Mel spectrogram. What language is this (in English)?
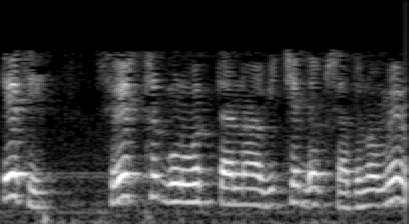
Gujarati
